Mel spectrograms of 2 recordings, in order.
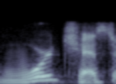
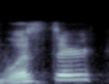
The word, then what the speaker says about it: Worcester: you've ever heard of worcester is that anywhere near you i'm like worchester i'm like you mean worcester like and i say worcester you guys say worcester you know so i i still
